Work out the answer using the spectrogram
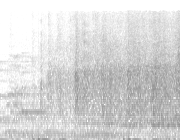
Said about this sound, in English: Now clap your hands for the church.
